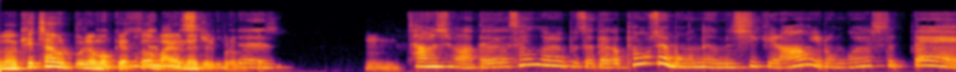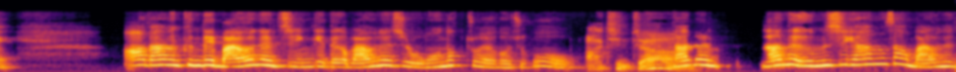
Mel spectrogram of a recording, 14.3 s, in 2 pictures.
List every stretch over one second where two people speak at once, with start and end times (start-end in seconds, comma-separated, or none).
0.7-2.1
